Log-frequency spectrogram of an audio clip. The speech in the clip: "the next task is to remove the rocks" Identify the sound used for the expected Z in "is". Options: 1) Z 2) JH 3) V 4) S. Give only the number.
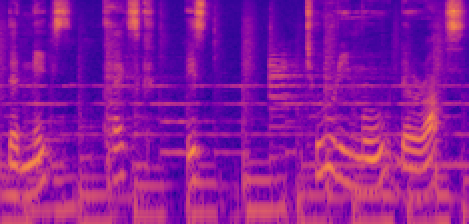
4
